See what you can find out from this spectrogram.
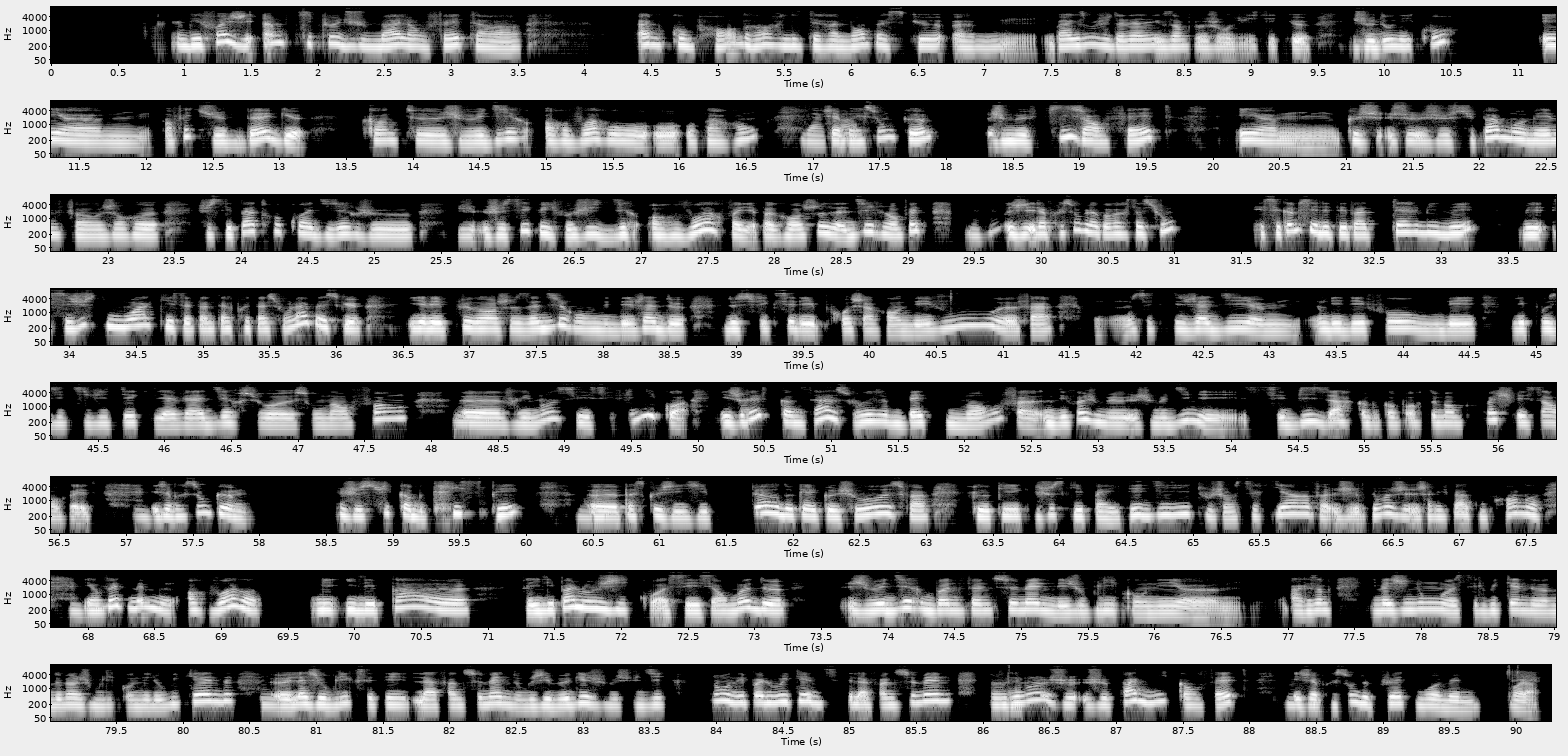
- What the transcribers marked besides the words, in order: stressed: "moi"; other background noise; stressed: "bêtement"; stressed: "crispée"
- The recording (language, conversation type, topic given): French, advice, Comment puis-je être moi-même chaque jour sans avoir peur ?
